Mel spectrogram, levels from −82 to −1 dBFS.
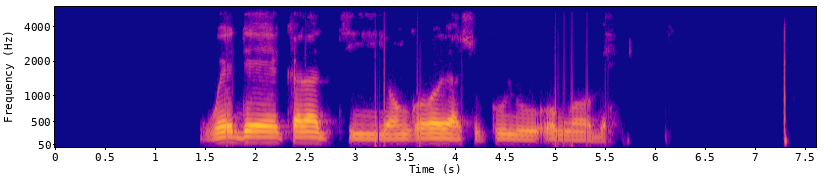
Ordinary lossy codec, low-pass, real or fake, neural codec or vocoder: Opus, 32 kbps; 5.4 kHz; real; none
